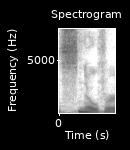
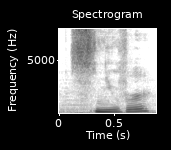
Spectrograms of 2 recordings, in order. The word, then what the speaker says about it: Snover: I'm pretty sure the way you said Snover is how it's pronounced, but I've been saying Snoover because it's...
